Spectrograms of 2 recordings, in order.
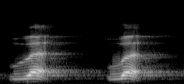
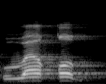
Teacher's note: ওয়াও জবর ওয়া, একেবারেই ঠোঁট গোল হবে, একেবারেই যতটা গোল করা সম্ভব ঠোঁটটাকে গোল করে মাঝখানে অল্প একটু ফাঁকা রাখতে হবে। অর্থাৎ মনে করেন আমরা ফু দেই না, ফু দিয়ে মনে করেন একটা মোমবাতি নিভানোর সময় যেভাবে ঠোঁটটাকে গোল করে ফু দেই, ওইভাবে গোল করে ওয়াওয়ের উচ্চারণটা শুরু করতে হবে।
